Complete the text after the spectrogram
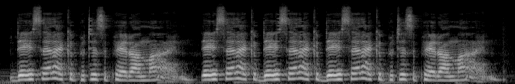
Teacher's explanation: TH stopping, so that might be using something like a D sound for where you see a written TH, so dat for that.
